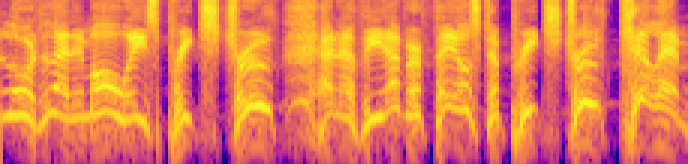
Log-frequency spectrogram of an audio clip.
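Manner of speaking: put-on high, gruff, rough old preacher voice. Speaker quotes an old preacher's prayer; gruff old preacher voice. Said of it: "I hear the gruff voice of that old preacher".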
